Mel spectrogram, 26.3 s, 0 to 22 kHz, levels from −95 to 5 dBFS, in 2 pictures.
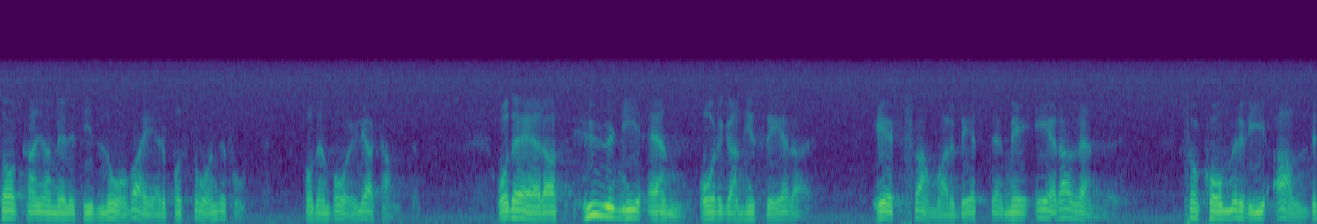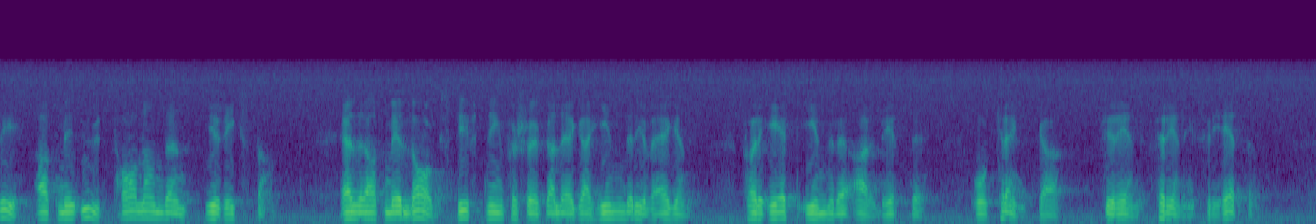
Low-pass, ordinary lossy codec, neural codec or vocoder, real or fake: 7.2 kHz; none; vocoder, 22.05 kHz, 80 mel bands, WaveNeXt; fake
